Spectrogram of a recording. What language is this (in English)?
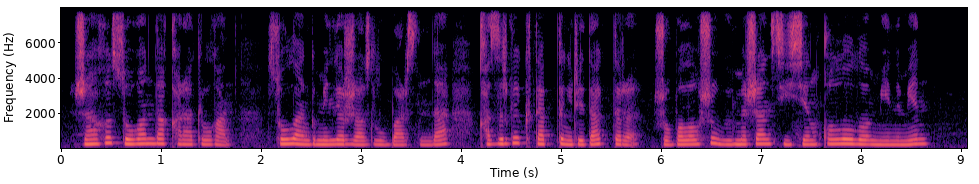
Kazakh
